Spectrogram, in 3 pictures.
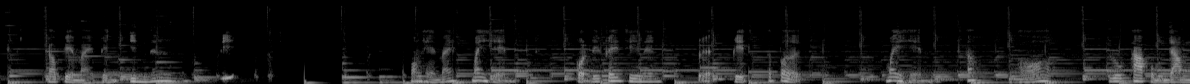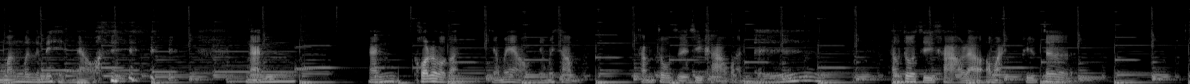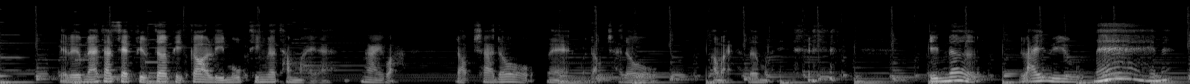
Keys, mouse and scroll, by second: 0.1 click, 1.6 click, 6.4 click, 7.3 click, 15.9 click, 18.7 click, 21.8 click, 29.5 click, 31.1 click, 33.9 click, 35.6-35.7 drag.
